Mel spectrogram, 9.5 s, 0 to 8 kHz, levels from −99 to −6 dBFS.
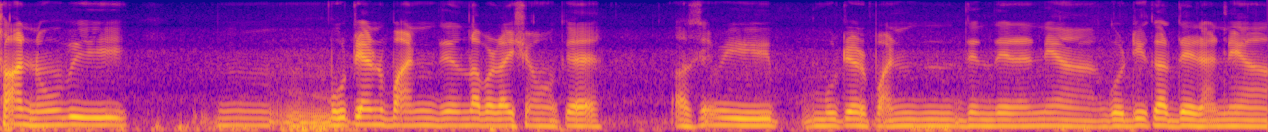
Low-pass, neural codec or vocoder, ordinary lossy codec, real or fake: none; none; none; real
